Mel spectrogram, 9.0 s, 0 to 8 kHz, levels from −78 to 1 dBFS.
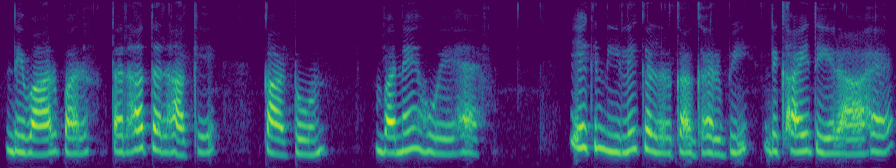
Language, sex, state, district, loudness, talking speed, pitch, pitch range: Hindi, female, Jharkhand, Sahebganj, -16 LUFS, 125 wpm, 295 Hz, 275-335 Hz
